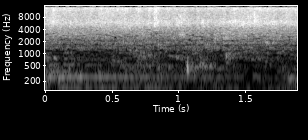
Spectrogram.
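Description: Water running steadily through an electric water heater that gets power but will not heat, with a faulty B500k variable resistor. The flow is a constant, moderate rushing hiss with no voices.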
